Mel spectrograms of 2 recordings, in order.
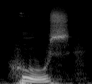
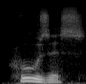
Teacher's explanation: the s in hus becomes a z in the plural huses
